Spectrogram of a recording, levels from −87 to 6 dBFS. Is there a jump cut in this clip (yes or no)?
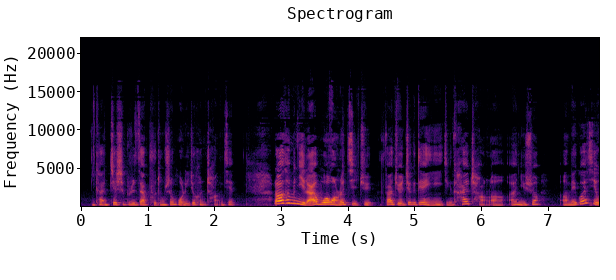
no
